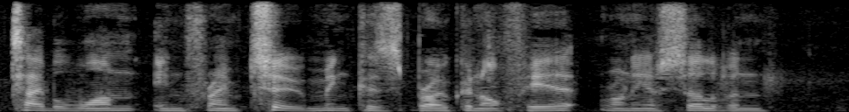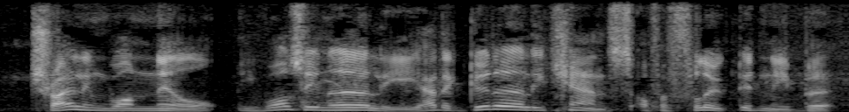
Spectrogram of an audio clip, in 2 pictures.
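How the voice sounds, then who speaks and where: A man giving live snooker match commentary in a measured way, often turning remarks into tag questions. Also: mid-range voice. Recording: background noise and arena ambience.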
